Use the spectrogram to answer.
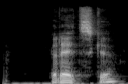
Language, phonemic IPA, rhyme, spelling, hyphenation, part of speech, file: Norwegian Bokmål, /brɛtskə/, -ɛtskə, bretske, bret‧ske, adjective, Nb-bretske.ogg
- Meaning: 1. definite singular of bretsk 2. plural of bretsk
